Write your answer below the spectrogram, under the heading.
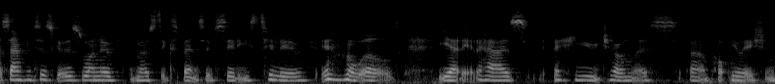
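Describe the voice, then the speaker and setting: A woman from Egypt with a middle-pitched voice talks as a guest in an interview. Her delivery is casual and conversational, a little hesitant as she feels for the right words. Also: warm tone.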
